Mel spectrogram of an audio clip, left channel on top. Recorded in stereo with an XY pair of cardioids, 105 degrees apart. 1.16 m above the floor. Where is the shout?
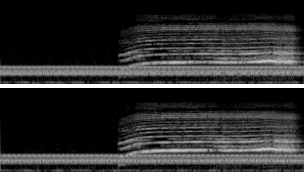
50° right, 1.8 m; by 3.0 s 10° left, 1.6 m.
